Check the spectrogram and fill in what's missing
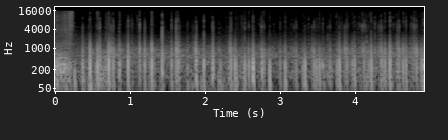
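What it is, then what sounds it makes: Granite floor tile. Fingertips tap rapidly on a flat, solid, speckled granite floor tile while fingernails scratch across its surface. The clip is a dense run of short, dry, crisp clicks that die away almost instantly, with a soft, gritty scraping noise filling the gaps between taps.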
